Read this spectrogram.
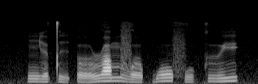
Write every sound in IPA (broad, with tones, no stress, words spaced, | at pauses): ɲe˨˩˦t̪i˨˩˨ʔəː˨˩˨ɹa˧m vəː˨˩p̚wo˧ fu˨˩kɨ˧˥j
